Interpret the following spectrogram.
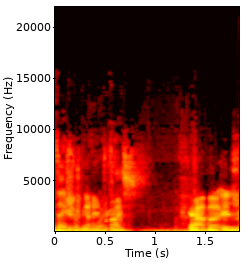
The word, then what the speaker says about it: GABA: I'm not sure how you pronounce it there, Dr. Nutt, but thanks for being with us. GABA is right.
